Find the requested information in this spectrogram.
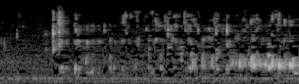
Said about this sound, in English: Let me pour.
